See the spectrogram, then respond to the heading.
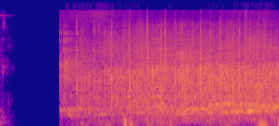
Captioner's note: applause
